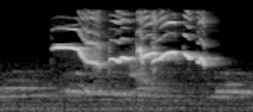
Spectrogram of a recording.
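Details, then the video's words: Swallow (sekoci) song used as a lure for caged birds: one long high whistle, then a sweeping fall into quick chattering twitters and a rolling warble, ending in two brief notes. "Pancing burung sekoci yang males bunyi"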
